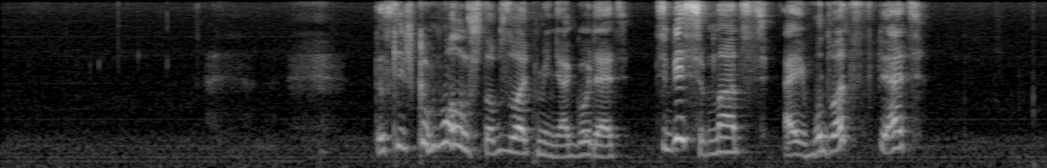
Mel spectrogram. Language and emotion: Russian, positive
